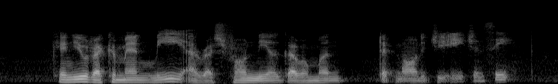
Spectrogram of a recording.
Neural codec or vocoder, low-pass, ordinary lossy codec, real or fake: codec, 16 kHz, 0.5 kbps, X-Codec, HuBERT features, trained on LibriSpeech; 7.2 kHz; MP3, 32 kbps; fake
